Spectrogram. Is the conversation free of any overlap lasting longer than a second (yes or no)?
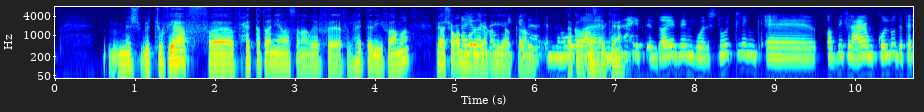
no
